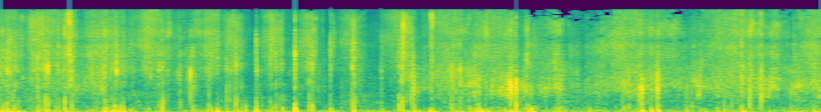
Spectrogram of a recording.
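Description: Fingertips and long nails tap and scratch a green leather jacket being worn, moving across the shoulder, sleeve and chest. Sharp, dry taps land over a steady, bright crackling scratch, each tap dying away almost at once.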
